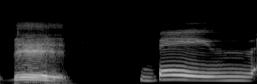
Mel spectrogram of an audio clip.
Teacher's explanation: they're both voiced meaning your vocal cords are on you're getting that vibration in your throat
